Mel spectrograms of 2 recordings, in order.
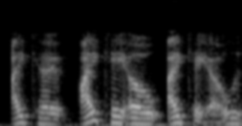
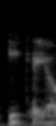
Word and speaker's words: IKO: We have IKO is how you pronounce it, even though I thought it was EKO or OKO.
